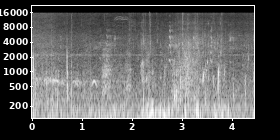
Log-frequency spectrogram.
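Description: Golden retriever wading in shallow river water: faint, scattered splashing and sloshing, busier in the second half, over a steady low rumble.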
